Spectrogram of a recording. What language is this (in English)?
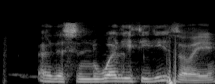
Kabyle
